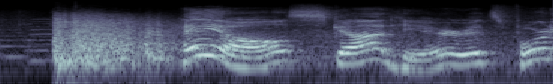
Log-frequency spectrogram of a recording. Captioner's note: folk music; gunshot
